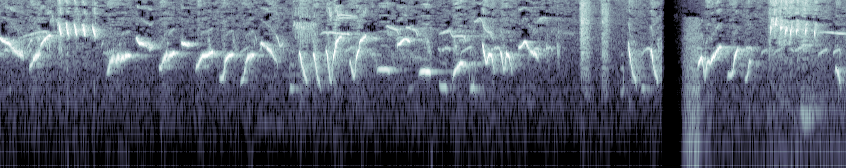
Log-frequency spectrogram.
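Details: White-rumped shama (murai batu) in a full-isian tutor song recording: a rapid, varied run of loud whistled and slurred phrases, rising and falling notes and sharp chips, then a brief break before more whistled phrases over faint low hum.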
